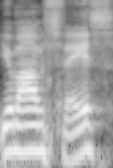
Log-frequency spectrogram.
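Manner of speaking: put-on flat, deadpan delivery. Recounting a room being asked about cutie marks, one person's reply: retelling a deadpan answer. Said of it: "And just deadpan".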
